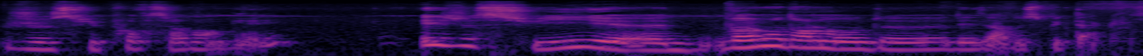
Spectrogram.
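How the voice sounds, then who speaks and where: A woman in her forties with a mellow, warm voice, guest on an interview. She tells her own story in a relaxed way, stopping often to search for words. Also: medium pitch, fairly quick, creaky. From Washington State, USA. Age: 40s. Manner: hesitant, many fillers, storytelling. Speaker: guest, English teacher and actress. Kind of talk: casual interview.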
